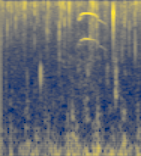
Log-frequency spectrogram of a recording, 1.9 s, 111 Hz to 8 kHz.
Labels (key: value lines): label: biophony, dolphin
recorder: SoundTrap 500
